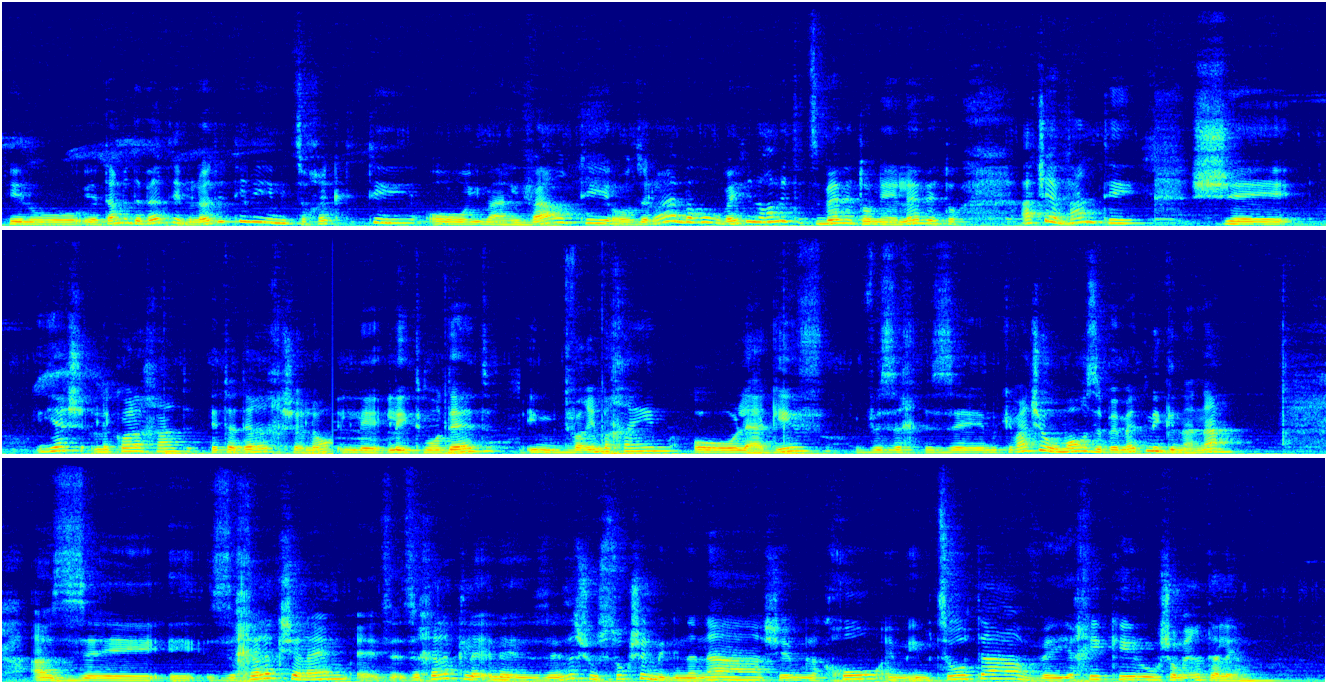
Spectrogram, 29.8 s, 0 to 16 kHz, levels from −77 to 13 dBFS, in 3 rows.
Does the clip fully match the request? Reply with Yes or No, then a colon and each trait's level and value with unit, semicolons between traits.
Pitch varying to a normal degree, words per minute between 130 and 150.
No: wide, 6.7 semitones; average, 145 wpm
